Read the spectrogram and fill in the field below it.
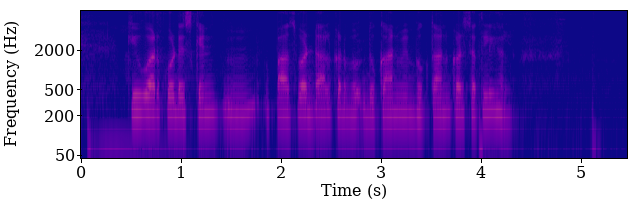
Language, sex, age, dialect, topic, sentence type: Magahi, female, 18-24, Western, banking, question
